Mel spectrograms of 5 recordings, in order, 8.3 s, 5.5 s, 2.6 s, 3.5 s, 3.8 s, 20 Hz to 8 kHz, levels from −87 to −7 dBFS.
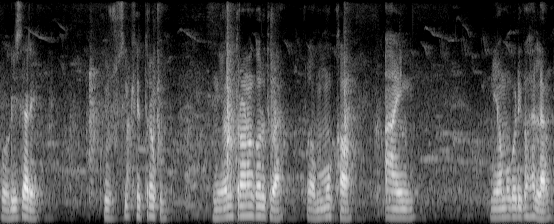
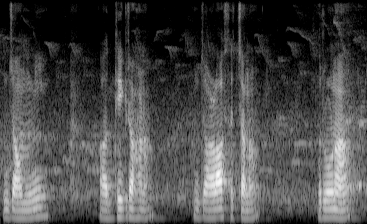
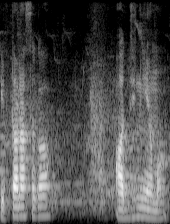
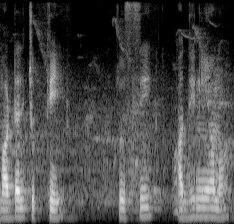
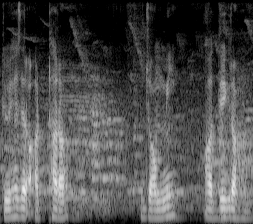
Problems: constant background noise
